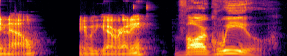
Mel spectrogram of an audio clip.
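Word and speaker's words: vargouille: go ready varg wheel varguil is how you officially pronounce it although i did used to have a lot of fun saying vargoulie back in the day which was just the fun thing me my friends used to say but this is a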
